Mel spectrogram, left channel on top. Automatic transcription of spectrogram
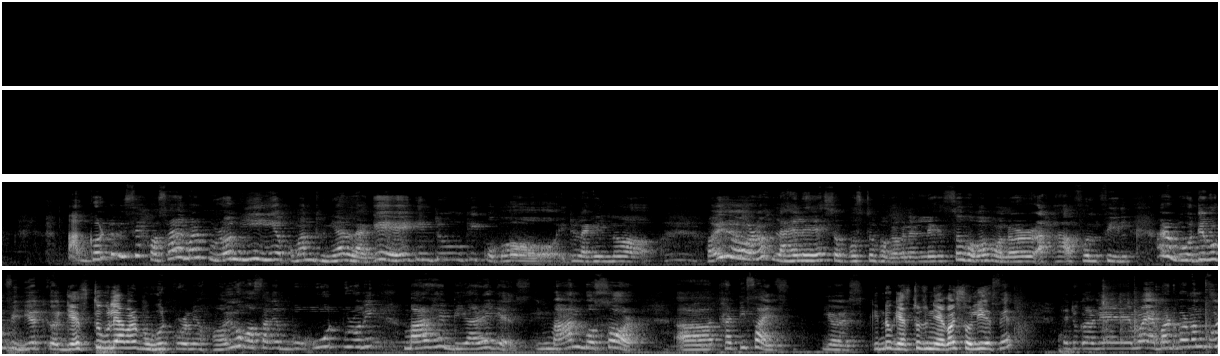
পাকঘৰটো বেছি সঁচাই আমাৰ পুৰণি অকণমান ধুনীয়া লাগে কিন্তু কি ক'ব এইটো লাগিল ন হৈ যাব আৰু লাহে লাহে চব বস্তু ভগৱানে দিলে চব হ'ব। মনৰ আশা ফুলফিল। আৰু বহুতে মোক ভিডিঅ'ত কয় গেছটো বোলে আমাৰ বহুত পুৰণি। হয়ো সঁচাকৈ বহুত পুৰণি। মাৰ সেই বিয়াৰে গেছ ইমান বছৰ 35 years কিন্তু গেছটো ধুনীয়াকৈ চলি আছে। সেইটো কাৰণে মই এবাৰ দুবাৰমান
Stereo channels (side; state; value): left; silent; digital silence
